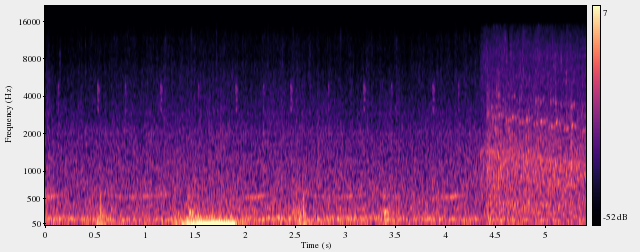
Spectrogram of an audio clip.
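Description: A windscreen wiper swishes back and forth.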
